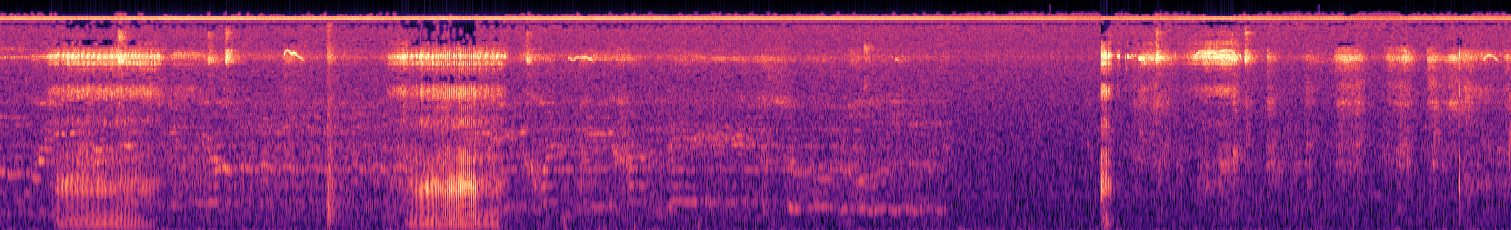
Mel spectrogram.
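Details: Ordinary snoring in a woman, so loud she seems noisy even asleep: a few loud, rumbling snores with quieter breathing between, over background music and faint talk.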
